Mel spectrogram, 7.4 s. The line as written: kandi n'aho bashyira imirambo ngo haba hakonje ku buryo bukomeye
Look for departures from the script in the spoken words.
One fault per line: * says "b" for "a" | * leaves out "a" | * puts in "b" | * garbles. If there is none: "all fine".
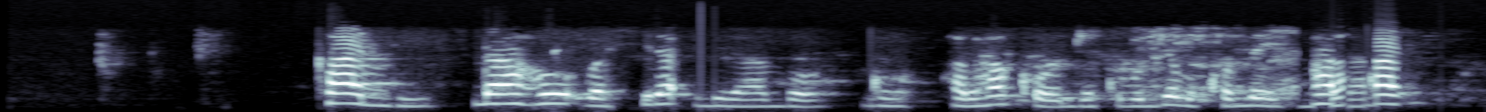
* garbles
